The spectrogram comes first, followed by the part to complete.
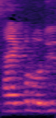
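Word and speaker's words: psychology: তারপর হচ্ছে সাইকোলজি, সাইকোলজি যে সাবজেক্ট আছে সেখানে দেখো হচ্ছে প্রথমে পি শব্দটি আছে, কিন্তু যখন আমরা উচ্চারণ করছি সেখানে কিন্তু পি শব্দটি আসছে না।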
